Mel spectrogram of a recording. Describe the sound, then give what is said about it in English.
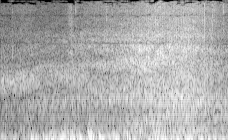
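A car speeding past, a loud, steady engine roar with a deep rumble and broad rushing whoosh that fills the whole moment, with no one talking. “Here comes another one speeding.”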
